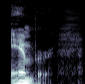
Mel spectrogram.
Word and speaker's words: amber: Then we have amber, which has 2 syllables and the stress is on that first syllable, amber.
